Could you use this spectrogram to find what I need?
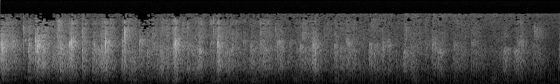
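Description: A church audience applauds for God during a sermon, with many hands clapping in a dense, uneven patter that swells and eases over several seconds.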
